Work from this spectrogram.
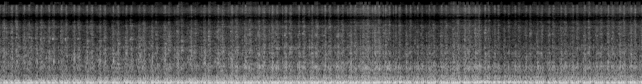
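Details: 1968 Pontiac Firebird 400 V8 just fired after sitting since 1986, points cleaned and gapped, carb bowl pre-filled with fuel: deep, steady rumble holding an even idle, no knocks or misses; running normally.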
